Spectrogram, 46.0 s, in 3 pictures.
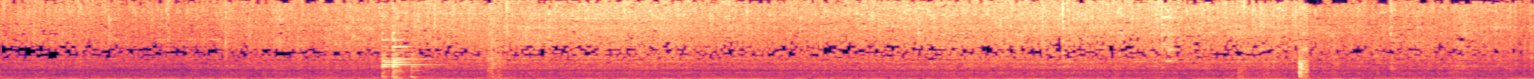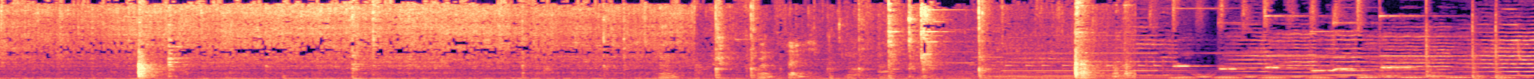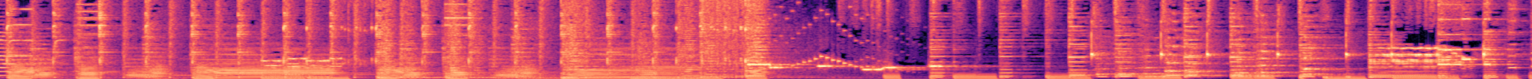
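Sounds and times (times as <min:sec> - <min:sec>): food sizzling in a frying pan: 0:00.0 - 0:26.7
utensils clinking against pan: 0:03.7 - 0:05.1, 0:11.4 - 0:13.2, 0:16.7 - 0:19.6, 0:20.4 - 0:26.7.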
